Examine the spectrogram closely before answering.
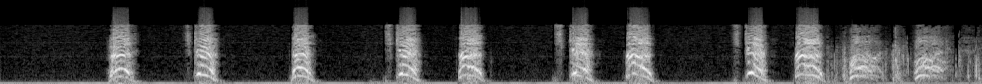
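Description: A group of men shouts in unison as they march.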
